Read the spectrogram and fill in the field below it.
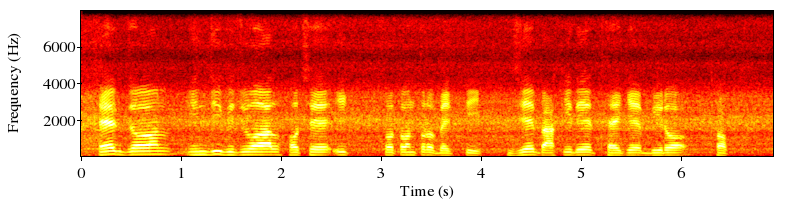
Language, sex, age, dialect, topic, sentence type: Bengali, male, 18-24, Jharkhandi, banking, statement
